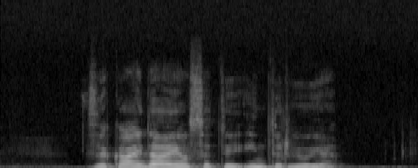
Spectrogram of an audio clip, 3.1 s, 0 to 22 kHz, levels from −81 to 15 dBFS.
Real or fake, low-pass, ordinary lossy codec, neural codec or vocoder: real; none; none; none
